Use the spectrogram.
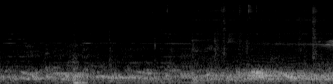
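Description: Golden eye pigeons give soft, low cooing nearby, steady and continuous against a light background murmur, with no talk over it.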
